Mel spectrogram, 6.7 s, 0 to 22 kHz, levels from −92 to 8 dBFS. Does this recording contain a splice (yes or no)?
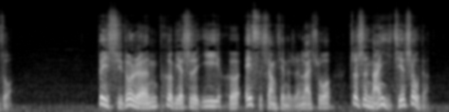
no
